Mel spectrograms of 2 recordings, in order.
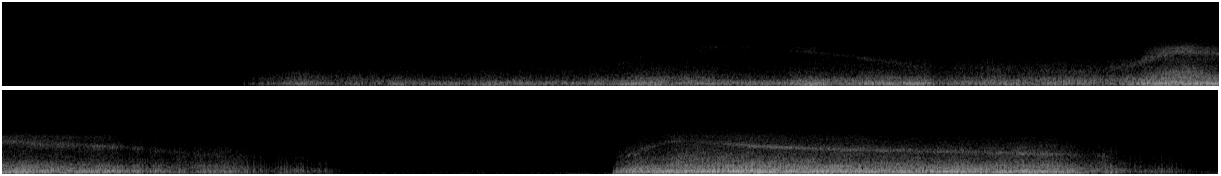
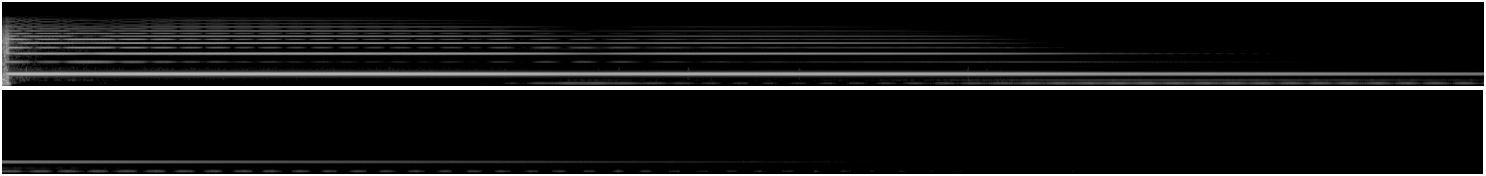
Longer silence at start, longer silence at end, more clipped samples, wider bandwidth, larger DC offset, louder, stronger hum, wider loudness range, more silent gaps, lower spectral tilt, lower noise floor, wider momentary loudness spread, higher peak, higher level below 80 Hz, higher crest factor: first, 2.55 s vs 0 s; second, 0.4 s vs 13.2 s; neither; second, 5 kHz vs 10.5 kHz; neither; second, -38 LUFS vs -22 LUFS; neither; about the same, 19 LU vs 21 LU; neither; first, -10.5 dB/octave vs -1.5 dB/octave; about the same, under -90 dBFS vs under -90 dBFS; about the same, 19 LU vs 19 LU; second, -16 dBFS vs -6 dBFS; first, -52 dBFS vs -72 dBFS; about the same, 22 dB vs 22 dB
